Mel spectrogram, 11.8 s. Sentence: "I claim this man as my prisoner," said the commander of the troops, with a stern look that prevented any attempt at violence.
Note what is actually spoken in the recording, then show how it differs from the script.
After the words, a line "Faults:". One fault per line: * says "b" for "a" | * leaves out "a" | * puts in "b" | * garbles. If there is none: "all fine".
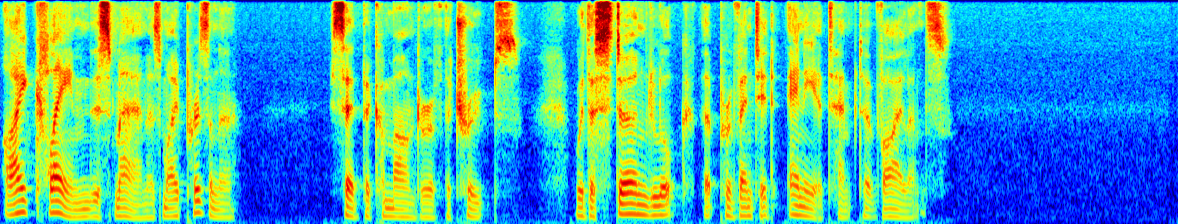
"I claim this man as my prisoner," said the commander of the troops, with a stern look that prevented any attempt at violence.
Faults:
all fine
